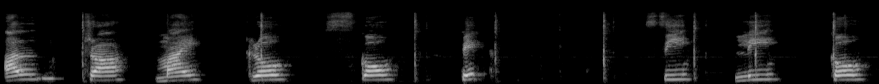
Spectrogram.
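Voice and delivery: "New, मो, नो, ultra, microscopic, silico, volcano, कोनिओसिस" high and loud, one syllable at a time; "new, मो, नो, ultra, microscopic, silico, volcano, कोनिओसिस" drilled in slow, detached syllables with long gaps. Shown as a demonstration. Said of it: "syllabus लगाने का".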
